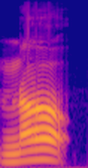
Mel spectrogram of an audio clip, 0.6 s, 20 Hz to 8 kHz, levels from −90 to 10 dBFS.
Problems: constant background noise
